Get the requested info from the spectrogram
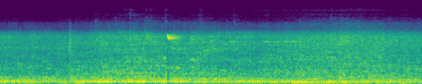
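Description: Steady background hum and noise, with faint indistinct voices and a brief high chirp about three and a half seconds in.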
